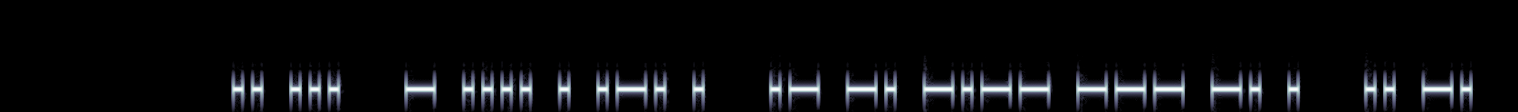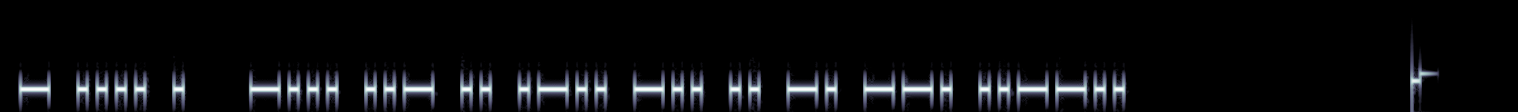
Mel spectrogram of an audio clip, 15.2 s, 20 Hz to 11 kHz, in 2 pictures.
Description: Morse code, heard as a keyed tone, about 25 wpm, 700 Hz. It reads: IS THERE ANYONE IN THE BUILDING?
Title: Sentences from Top 1000 Words - Review Part 5 - 25wpm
